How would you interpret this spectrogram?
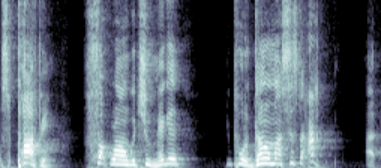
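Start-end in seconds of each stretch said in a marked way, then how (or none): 0.0-4.0 menacing, murderous, threatening, pitched-up voice. Retelling confronting a man who pulled a gun: imitating own threatening talk. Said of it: "I'm talking that murder to him".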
